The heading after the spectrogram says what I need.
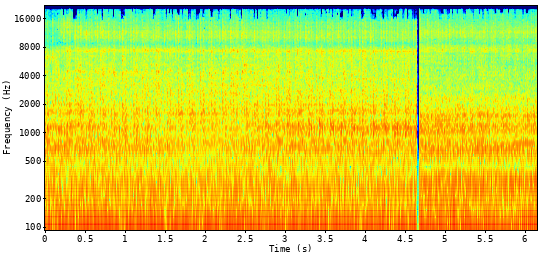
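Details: Cat 950 loader diesel, run after sitting about 15 years, water drained from fuel, old filter with water separator refitted, new 24V batteries. Steady, even low rumble with a regular beat, no knocks or misses; normal diesel idle.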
